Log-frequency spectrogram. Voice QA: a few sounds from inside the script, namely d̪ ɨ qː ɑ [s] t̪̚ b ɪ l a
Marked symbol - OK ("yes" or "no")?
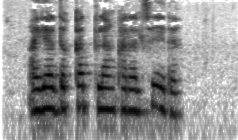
no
